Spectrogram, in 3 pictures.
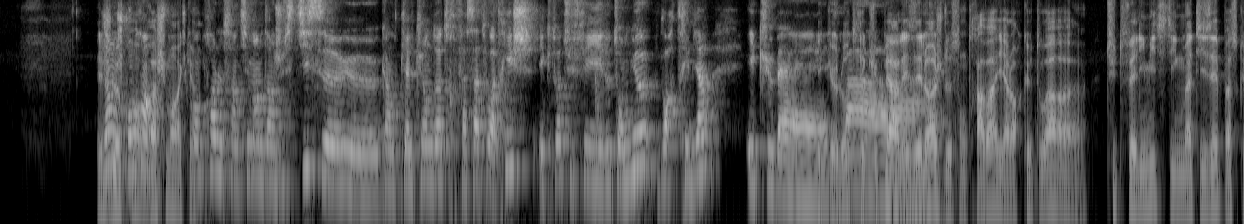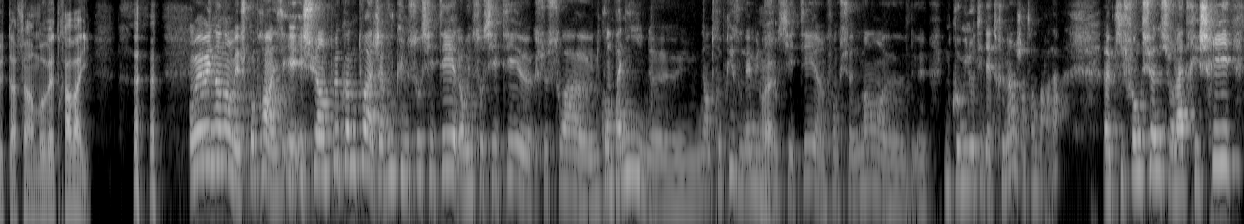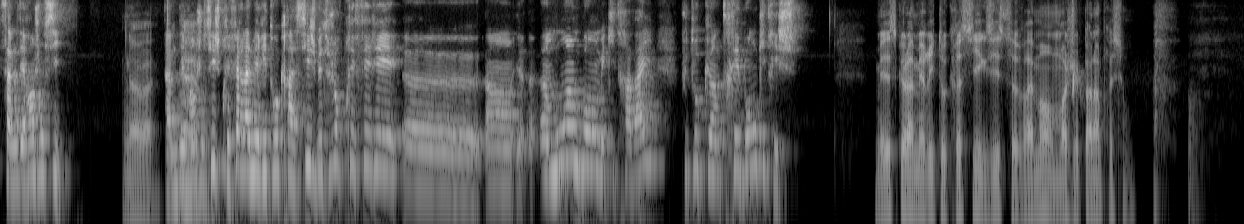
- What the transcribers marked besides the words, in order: tapping; drawn out: "pas"; laugh; static; drawn out: "heu"; other background noise; chuckle
- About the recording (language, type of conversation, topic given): French, unstructured, Que ressens-tu face à la tricherie, même pour de petites choses ?
- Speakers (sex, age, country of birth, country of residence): female, 35-39, France, France; male, 45-49, France, France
